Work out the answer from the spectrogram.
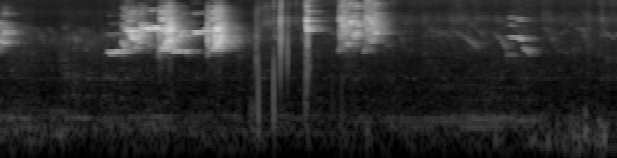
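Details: Oriental magpie-robin (kacer) in full song, with its song filled with koslet imitations: three or four dense, scratchy, high bursts broken by sharp clicks, trailing into faint chirps over a low steady hum.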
